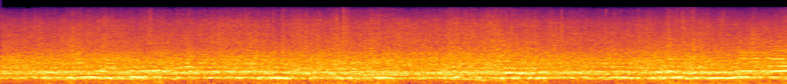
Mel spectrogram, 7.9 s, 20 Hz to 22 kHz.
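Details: Many bees take a large orientation flight in the sunshine after cold days, March 2024, with pollen arriving afterward. The buzz is constant and dense, and single passing bees bend its pitch up and down.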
